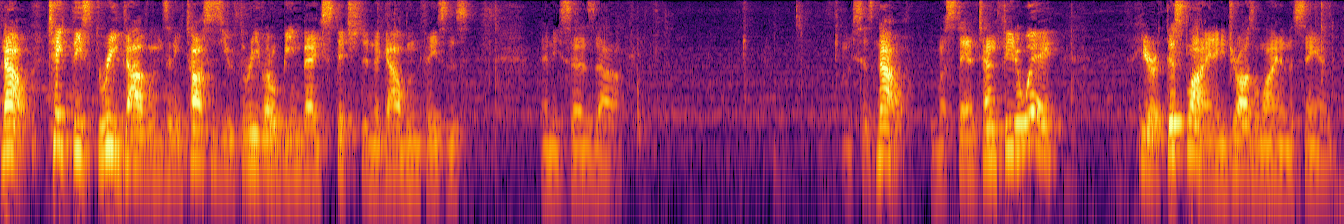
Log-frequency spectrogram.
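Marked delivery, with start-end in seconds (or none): 0.0-1.7 slow, louder and higher; barker. Acted. Barker handing beanbags. 8.8-12.1 higher, louder instruction; barker. Acted. Barker giving rules.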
